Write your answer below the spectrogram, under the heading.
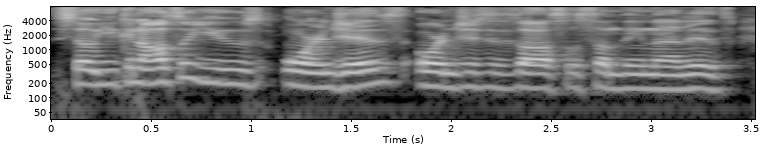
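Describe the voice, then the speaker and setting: A woman's voice: fairly low pitch, fairly quick, warm tone. A woman co-hosting a podcast, explaining things in casual, informal talk with swearing. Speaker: podcast co-host. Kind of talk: casual chat.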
